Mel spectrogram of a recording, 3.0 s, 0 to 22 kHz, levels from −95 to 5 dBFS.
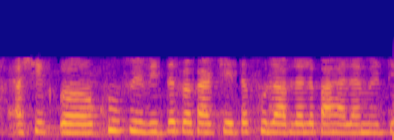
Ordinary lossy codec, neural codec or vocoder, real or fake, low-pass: AAC, 16 kbps; none; real; 7.2 kHz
